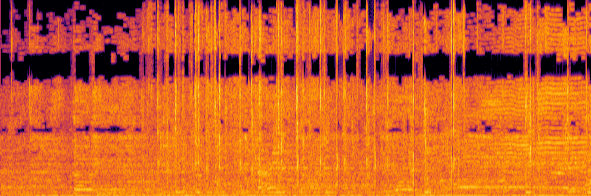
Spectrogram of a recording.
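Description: Ballpark public-address system during a starting-lineup introduction: music plays with a steady heavy bass, and drawn-out syllables of an announcer's voice ring out over the crowd.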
